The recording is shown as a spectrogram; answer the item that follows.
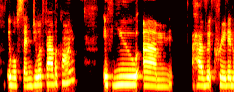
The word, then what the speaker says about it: favicon: this is where we're gonna let's go into favicon so that's how that's pronounced fav icon favicon this is the little image in the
